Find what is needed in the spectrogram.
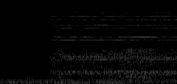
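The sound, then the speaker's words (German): A telephone bell in a 1930s German home starts ringing after a brief quiet moment, a bright metallic jangle held to the end, faint and with no voices. “Telefon.”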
